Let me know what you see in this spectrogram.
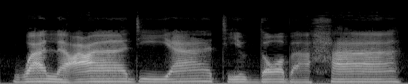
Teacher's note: Now with the substitution mad, we have a case where it is peculiar to the fatha tain. Okay, so when one stops on the fatha tain, when it's followed by an alif, then the hidden noon sakin, which is known as the tanween, is actually substituted for the alif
